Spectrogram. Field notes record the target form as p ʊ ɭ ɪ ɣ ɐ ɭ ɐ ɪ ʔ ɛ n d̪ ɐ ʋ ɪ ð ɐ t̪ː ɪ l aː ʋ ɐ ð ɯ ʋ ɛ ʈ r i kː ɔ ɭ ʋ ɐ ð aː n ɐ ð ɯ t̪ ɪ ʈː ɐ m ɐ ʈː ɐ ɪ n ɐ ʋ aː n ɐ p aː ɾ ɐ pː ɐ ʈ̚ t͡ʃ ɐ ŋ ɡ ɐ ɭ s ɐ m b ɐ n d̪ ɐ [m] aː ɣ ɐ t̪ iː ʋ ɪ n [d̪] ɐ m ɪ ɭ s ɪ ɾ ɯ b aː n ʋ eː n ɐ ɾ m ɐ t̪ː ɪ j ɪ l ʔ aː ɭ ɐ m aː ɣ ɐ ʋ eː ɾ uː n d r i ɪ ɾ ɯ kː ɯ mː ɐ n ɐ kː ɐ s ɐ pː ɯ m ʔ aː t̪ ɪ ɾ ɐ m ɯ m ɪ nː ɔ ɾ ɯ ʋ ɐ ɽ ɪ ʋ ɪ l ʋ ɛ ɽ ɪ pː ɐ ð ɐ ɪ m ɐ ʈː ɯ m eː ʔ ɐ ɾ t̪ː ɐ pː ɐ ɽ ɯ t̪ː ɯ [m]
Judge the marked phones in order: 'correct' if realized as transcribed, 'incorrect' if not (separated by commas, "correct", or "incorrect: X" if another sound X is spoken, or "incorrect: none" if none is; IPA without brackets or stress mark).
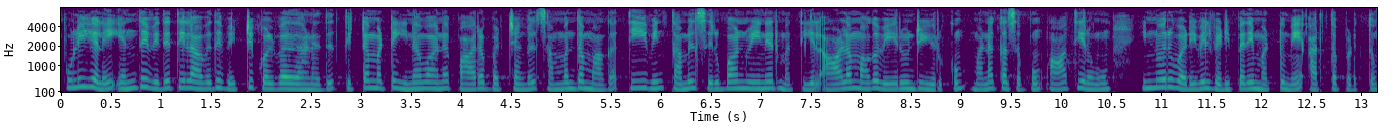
correct, incorrect: t̪, correct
